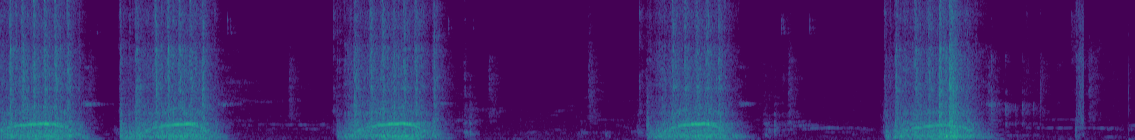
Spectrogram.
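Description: A sewing machine stitching a baby frock, running in five separate bursts of rapid mechanical whirring with short quiet pauses between them, close and clear with no talking.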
